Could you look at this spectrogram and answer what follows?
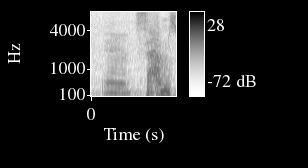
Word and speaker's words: psalms: Psalms, what is the use of P? Those are silent letters.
